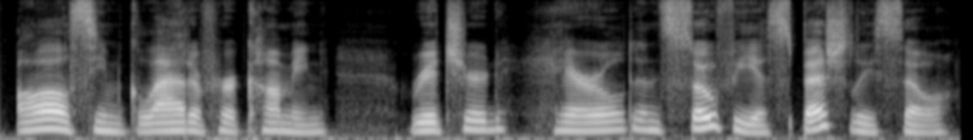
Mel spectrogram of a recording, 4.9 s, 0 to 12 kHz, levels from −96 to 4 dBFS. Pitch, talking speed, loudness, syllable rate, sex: 160 Hz, 150 wpm, -19 LUFS, 4.9 syllables/s, female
